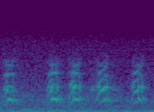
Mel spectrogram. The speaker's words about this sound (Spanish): Hay quienes dicen que bajo el potente temporal podían oírse los ladridos de un perro.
